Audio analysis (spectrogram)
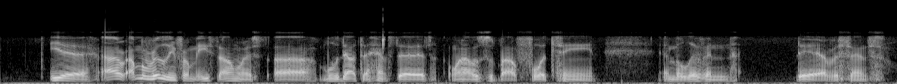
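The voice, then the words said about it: New York accent. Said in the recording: “you could hear the New York accent.”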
